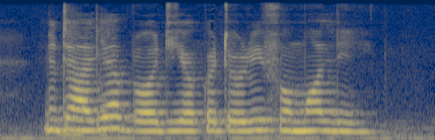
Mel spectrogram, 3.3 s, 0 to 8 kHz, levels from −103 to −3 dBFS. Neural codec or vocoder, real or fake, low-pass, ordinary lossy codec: autoencoder, 48 kHz, 128 numbers a frame, DAC-VAE, trained on Japanese speech; fake; 7.2 kHz; AAC, 48 kbps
